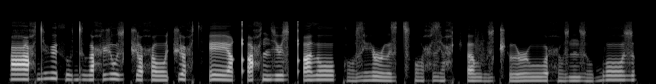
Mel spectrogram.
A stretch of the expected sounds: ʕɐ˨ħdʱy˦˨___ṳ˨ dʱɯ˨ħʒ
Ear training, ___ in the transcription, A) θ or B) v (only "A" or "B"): A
